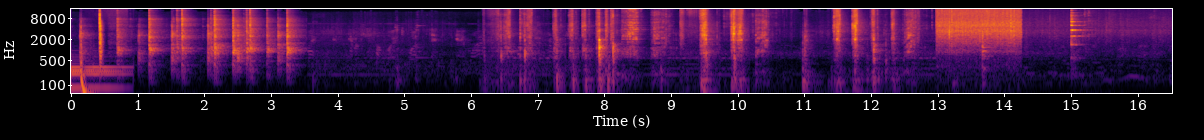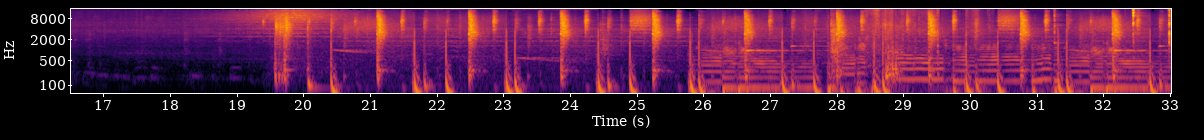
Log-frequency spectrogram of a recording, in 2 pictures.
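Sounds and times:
knife chopping on wooden board: 6.2s - 12.6s
steady hiss: 13.0s - 25.8s.

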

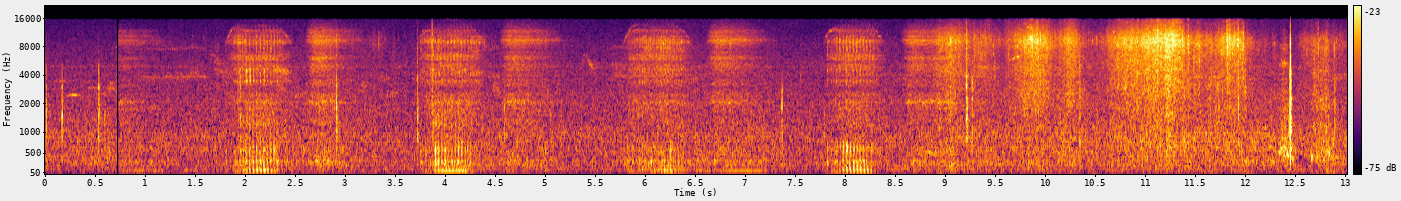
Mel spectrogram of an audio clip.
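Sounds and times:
person snoring: 1.9s - 2.4s, 3.8s - 4.4s, 5.8s - 7.0s, 7.8s - 9.2s.

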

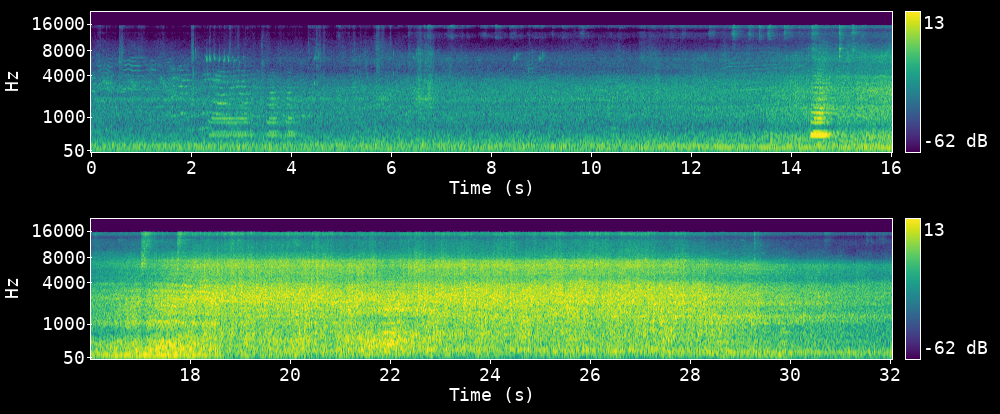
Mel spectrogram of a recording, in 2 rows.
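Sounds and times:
train passing on rails: 0.0s - 32.0s
locomotive horn blast: 2.4s - 4.4s, 14.4s - 15.1s, 21.8s - 22.4s.

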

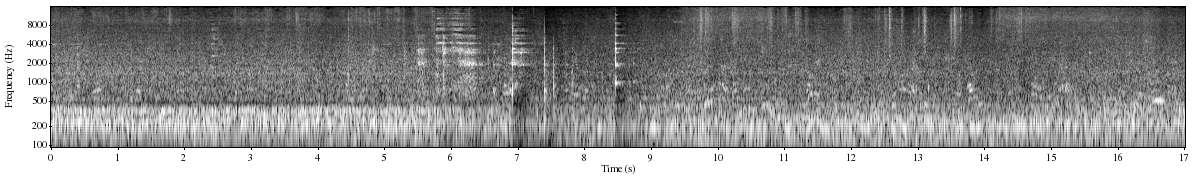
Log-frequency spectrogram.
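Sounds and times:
restaurant kitchen rumble: 0.0s - 17.0s
ceramic plates clinking: 5.4s - 8.9s.

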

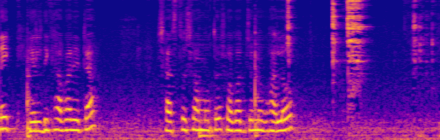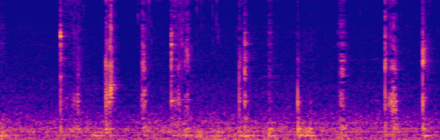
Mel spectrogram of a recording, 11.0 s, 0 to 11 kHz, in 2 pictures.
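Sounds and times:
metal spoon scraping bowl: 6.2s - 10.6s
wooden pestle mashing in bowl: 6.2s - 11.0s.

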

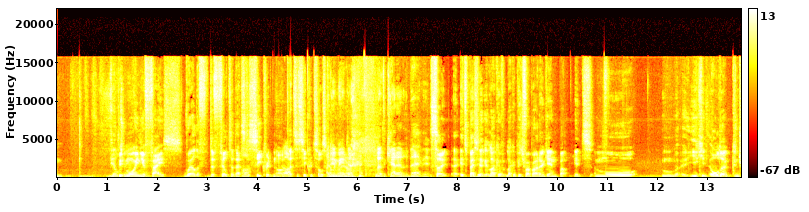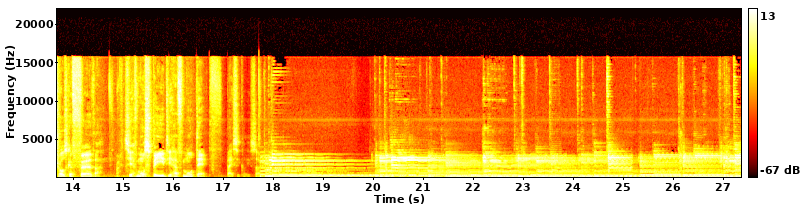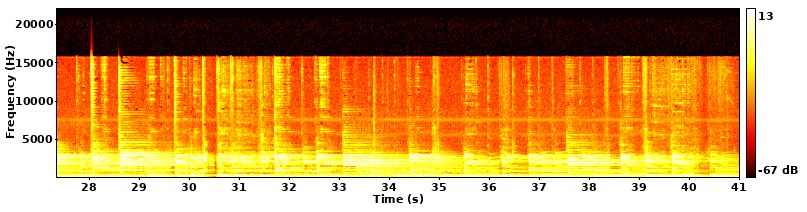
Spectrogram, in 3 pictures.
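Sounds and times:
electric guitar with pitch vibrato: 17.8s - 41.0s
held low guitar note: 17.8s - 41.0s.

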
